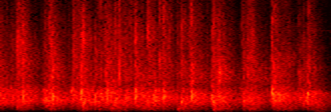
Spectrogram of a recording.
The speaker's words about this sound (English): hey, can we just kind of give a quick applause to our tech team?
